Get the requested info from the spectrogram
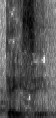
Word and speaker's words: Desi: I needed to get on solid ground on what it meant to be a Desi. Am I saying that correctly? – Desi.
